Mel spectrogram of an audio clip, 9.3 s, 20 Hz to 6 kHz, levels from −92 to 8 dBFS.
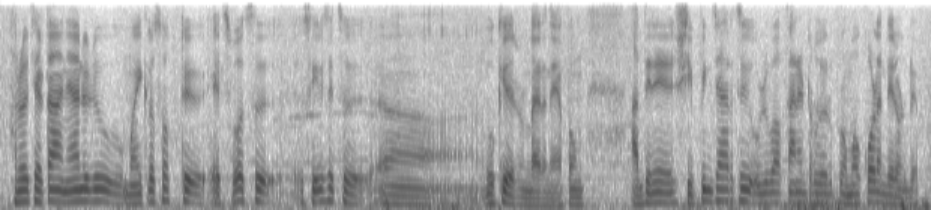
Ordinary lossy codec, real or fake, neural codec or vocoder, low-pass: none; real; none; 5.4 kHz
